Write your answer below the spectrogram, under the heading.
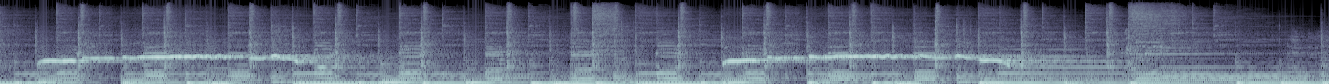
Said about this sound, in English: We made cool themes for the characters, like this one guy in the movie who was always flirting and getting into funny romantic scenes. We gave him a cool guitar background and a funny whistle sound that made his adult scenes extra fun.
